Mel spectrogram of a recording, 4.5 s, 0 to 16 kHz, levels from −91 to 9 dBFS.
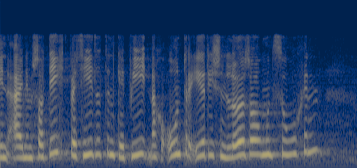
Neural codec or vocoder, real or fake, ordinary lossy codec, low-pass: none; real; none; 7.2 kHz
